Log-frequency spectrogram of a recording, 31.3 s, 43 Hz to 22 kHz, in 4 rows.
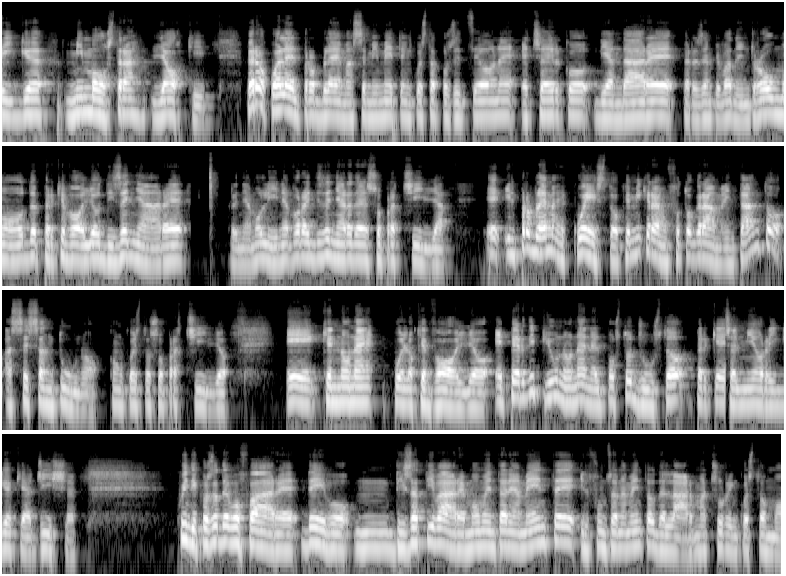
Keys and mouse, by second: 0.5 Left, 0.5 Right, 3.1-3.6 shift+middle drag, 4.1 ctrl+Tab, 9.7-10.9 drag, 11.4 click, 22.8 ctrl+z, 26.7 click, 28.6 click.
